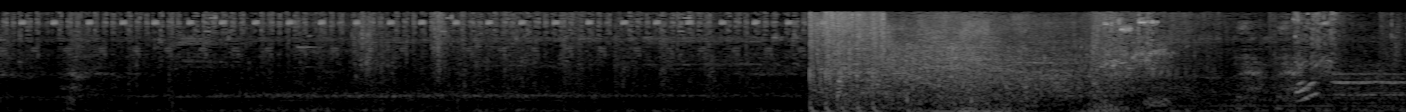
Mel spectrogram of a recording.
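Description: Video game gunfire in Death Stranding, a dense, loud volley that erupts partway through over a steady background hum, with rapid shots and crackle continuing to the end.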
